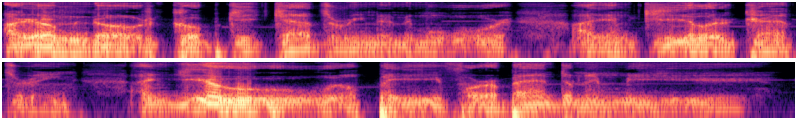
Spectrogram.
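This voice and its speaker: A man's raspy, put-on character voice, very deep and low, at a moderate pace. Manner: menacing.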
